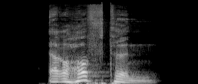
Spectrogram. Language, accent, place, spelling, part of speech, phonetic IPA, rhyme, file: German, Germany, Berlin, erhofften, adjective / verb, [ɛɐ̯ˈhɔftn̩], -ɔftn̩, De-erhofften.ogg
- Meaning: inflection of erhoffen: 1. first/third-person plural preterite 2. first/third-person plural subjunctive II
